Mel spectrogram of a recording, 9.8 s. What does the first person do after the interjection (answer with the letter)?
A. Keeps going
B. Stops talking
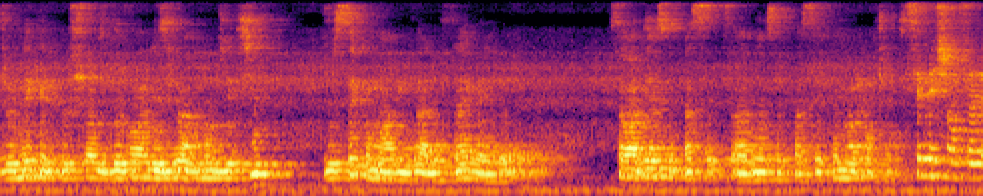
B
